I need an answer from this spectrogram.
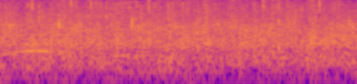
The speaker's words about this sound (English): Can you clap your hands and rejoice to that?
